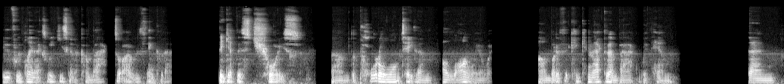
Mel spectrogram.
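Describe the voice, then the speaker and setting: Very gravelly, husky-voiced man thinking aloud. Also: lowish voice, a little mellow, low-quality recording. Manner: rambling, halting, many fillers and restarts. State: sleepy. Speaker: dungeon master planning a campaign. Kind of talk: casual livestream, thinking aloud.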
